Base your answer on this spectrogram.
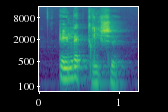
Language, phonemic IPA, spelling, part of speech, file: Dutch, /eˈlɛktrisə/, elektrische, adjective, Nl-elektrische.ogg
- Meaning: inflection of elektrisch: 1. masculine/feminine singular attributive 2. definite neuter singular attributive 3. plural attributive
